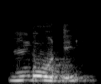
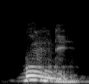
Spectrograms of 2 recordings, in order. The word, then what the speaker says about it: mbudi: um exemplo que é mbudi. Mbudi. Esse mbudi, que é ovelha, ela não pode ser pronunciada bundi, porque bundi poderá significar uma outra coisa.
